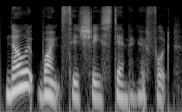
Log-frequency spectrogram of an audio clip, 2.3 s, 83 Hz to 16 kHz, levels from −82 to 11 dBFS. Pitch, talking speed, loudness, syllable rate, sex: 185 Hz, 210 wpm, -17 LUFS, 4.5 syllables/s, female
